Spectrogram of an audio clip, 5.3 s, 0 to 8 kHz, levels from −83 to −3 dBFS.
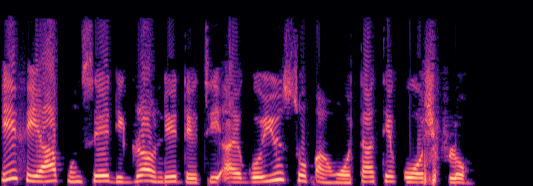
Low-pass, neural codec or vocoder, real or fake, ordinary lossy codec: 7.2 kHz; none; real; MP3, 48 kbps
